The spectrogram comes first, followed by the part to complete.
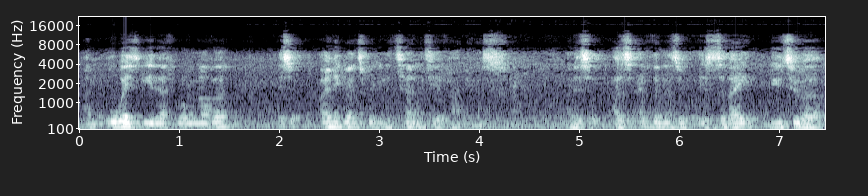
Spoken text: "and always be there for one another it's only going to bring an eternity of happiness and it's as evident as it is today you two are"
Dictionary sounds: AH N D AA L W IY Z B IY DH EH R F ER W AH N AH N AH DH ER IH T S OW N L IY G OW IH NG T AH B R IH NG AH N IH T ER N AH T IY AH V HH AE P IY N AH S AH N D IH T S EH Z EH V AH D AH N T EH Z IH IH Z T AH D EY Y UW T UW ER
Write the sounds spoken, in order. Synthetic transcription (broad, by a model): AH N AA L W IY Z B IY DH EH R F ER W AH N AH N AH DH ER IH T S OW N L IY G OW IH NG T AH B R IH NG AH N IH T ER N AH T IY AH V HH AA P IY N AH S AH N IH T S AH Z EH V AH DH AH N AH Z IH IH Z T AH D EY Y UW T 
